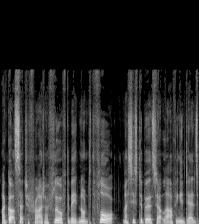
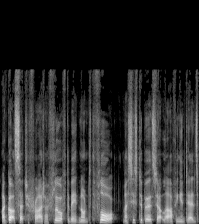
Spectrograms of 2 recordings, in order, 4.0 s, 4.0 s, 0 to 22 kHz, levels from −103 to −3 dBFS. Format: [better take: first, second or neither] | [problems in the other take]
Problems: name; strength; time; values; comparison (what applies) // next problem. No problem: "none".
first | thin; very; fading below 650 Hz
